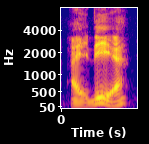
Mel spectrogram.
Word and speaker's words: idea: T, apostrophe S, good, G-O-O-D pour good, ça veut dire bon, bonne, idea, c'est I-D-E-A, ça veut dire idée, that's a good idea. Alors, accent vient tomber dans la deuxième syllabe là, one idea. Alors, moi, c'est idée, vous faites fait trois syllabes vraiment, I-D-A.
